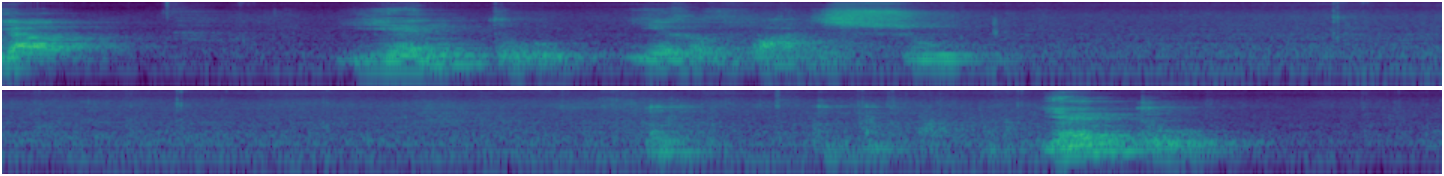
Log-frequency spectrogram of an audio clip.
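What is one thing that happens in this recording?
A man speaks through a microphone in a large echoing hall, with long pauses.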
